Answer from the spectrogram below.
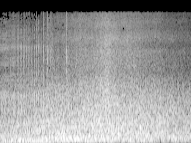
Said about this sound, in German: Gischt spritzt ihm ins Gesicht.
